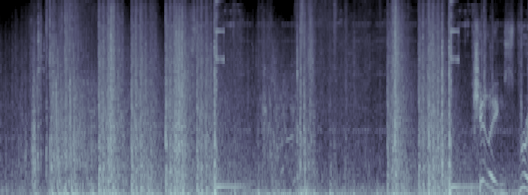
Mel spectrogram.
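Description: Rapid bursts of battle rifle fire in the arena shooter Splitgate, loud and close, coming in repeated clusters with short gaps, mixed with game effects and occasional speech.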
